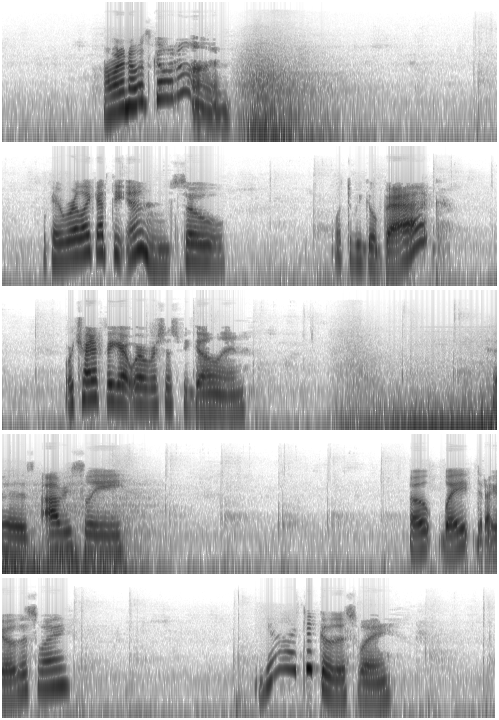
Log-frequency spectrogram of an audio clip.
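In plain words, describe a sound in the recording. A young woman talks into a microphone in short bursts, close by.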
